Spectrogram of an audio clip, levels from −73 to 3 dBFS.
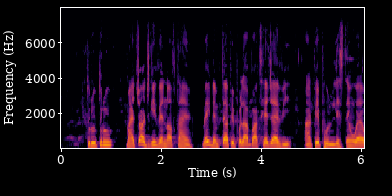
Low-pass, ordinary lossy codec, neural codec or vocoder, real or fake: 7.2 kHz; none; none; real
